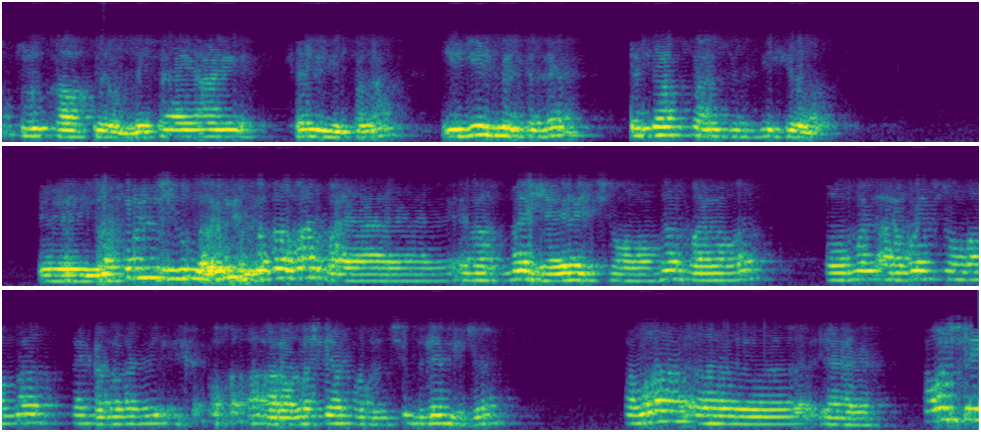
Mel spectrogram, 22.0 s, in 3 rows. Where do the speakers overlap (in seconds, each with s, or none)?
7.8 s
